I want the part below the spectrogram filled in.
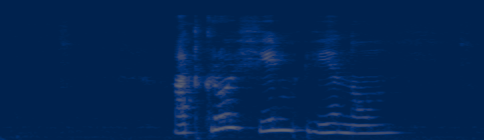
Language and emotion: Russian, neutral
